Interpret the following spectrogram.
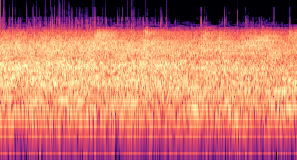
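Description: A large audience laughing and applauding together in a loud, steady roar.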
